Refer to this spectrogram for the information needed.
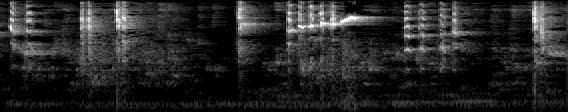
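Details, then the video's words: Actively singing konin sunbird, played as a lure to get a lazy kolibri ninja singing: scattered high, buzzy chirps and a rising thin whistle in the middle, with short gaps between bursts. "Pancingan KONIN GACOR INI AMPUH bikin Kolibri Ninja MALAS jadi RAJIN BUNYI"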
